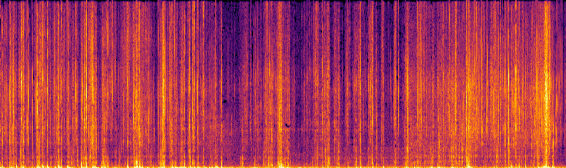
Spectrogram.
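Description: A white plastic padded bubble mailer with a wrapped item inside is squeezed, crinkled and scratched with fingertips and long nails. Dense, dry crinkling and scratchy rustling run throughout over a low rumble. Louder, sharper crunches stand out every second or few.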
